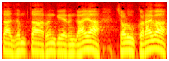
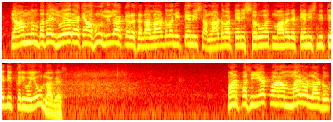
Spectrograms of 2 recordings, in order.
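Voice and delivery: delighted telling; 6 semitones higher, 4 dB louder than usual. A narrator's reading. Preacher enjoys the laddu game.

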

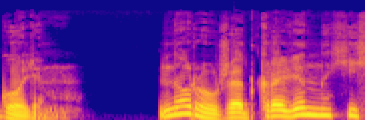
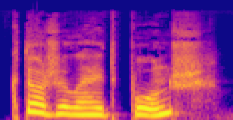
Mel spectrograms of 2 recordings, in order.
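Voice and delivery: sweet slow purr, higher pitch; breathy vintage purr; 7 semitones higher, slower than usual. Acted. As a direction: purr the offer sweetly and slowly. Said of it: "мило промурлыкала Нора".

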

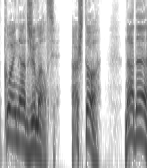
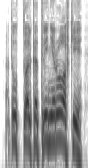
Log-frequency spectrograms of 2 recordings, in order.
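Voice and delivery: plain reading voice

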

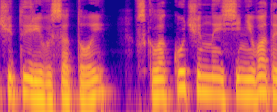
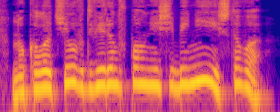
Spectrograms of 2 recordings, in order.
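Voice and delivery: lightly voiced young girl; higher girl's voice; 8 semitones higher than usual. A narrator's reading. Issy character voice.

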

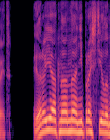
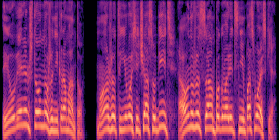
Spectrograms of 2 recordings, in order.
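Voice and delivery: put-on higher, boyish young emperor; teenage boy voice; 8 semitones higher than usual. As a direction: play an arrogant teenage ruler. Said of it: "спросил император". (голос подростка-императора)

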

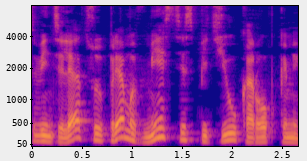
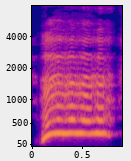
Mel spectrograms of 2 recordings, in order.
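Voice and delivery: long, very high howl; high sustained wail of agony; howl of pain. A narrator's reading. Enemy hit by hot pizza, howling. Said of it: "взвыл тот".

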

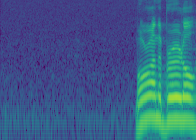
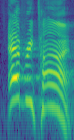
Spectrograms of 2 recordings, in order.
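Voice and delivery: higher, louder burst; loud exclamation; 6 semitones higher, 10 dB louder than usual. Real, not acted. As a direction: nail it down with a shout. Preacher driving the point home.

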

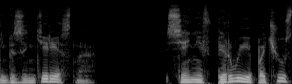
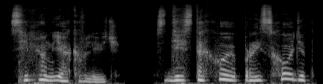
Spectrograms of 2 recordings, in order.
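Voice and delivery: wailing; 10 semitones higher, 3 dB louder than usual. A narrator's reading. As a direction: wail it, near tears. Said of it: "запричитала Лена".

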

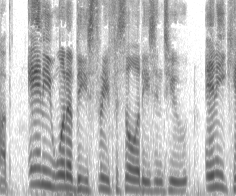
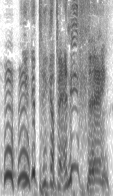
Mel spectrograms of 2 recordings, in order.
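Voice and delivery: laughing; 11 semitones higher, 5 dB louder than usual. Real, not acted. Laughing joke about the station.

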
